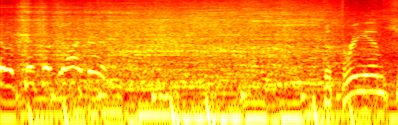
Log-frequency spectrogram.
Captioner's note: grinders whirring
